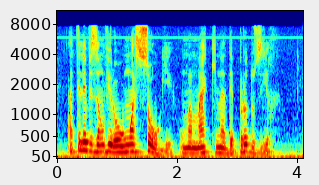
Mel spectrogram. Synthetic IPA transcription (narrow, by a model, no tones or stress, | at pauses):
ɐ̰t̪elevizɐ̃w̃viɾowũasowɡɪ̰ṵ̃mɐmakinɐd̪ɪpɾod̪uzḭɾ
